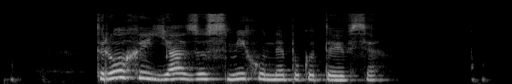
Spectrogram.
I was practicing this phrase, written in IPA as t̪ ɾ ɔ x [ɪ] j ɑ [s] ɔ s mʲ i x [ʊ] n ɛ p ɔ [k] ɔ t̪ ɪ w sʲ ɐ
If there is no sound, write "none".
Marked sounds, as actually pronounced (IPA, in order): ɪ, z, ʊ, k

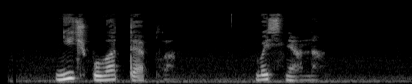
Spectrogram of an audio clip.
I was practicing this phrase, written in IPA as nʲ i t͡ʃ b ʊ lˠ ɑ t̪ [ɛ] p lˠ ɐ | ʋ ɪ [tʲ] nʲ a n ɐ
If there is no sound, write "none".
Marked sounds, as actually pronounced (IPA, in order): ɛ, sʲ

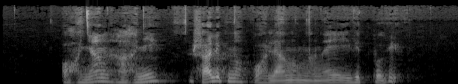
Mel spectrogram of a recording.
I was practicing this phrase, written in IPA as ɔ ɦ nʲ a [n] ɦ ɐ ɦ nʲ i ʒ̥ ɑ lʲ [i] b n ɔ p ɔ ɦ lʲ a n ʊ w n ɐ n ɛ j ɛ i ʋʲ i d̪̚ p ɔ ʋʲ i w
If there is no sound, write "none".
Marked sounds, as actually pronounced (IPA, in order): n, i

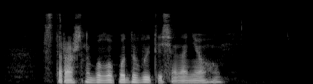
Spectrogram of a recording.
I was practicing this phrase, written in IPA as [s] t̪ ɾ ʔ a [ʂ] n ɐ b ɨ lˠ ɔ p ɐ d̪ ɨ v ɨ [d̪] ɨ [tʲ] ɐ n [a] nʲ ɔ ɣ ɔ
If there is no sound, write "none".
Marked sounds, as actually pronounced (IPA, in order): s, ʂ, t̪, sʲ, ɐ

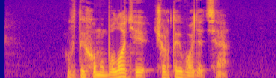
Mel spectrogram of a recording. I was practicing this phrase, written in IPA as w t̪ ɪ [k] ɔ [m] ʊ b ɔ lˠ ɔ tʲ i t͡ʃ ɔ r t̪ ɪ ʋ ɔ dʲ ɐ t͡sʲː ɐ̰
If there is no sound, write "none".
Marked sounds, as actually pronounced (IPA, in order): x, m

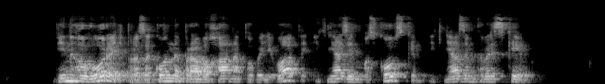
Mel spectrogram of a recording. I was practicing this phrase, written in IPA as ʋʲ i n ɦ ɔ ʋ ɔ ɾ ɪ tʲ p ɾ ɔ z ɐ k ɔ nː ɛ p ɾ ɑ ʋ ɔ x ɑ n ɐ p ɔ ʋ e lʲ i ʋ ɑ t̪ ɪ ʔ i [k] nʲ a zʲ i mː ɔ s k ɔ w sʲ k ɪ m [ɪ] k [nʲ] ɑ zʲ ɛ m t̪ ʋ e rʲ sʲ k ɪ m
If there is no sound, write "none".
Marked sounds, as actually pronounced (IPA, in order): k, i, nʲ

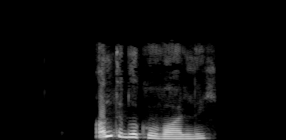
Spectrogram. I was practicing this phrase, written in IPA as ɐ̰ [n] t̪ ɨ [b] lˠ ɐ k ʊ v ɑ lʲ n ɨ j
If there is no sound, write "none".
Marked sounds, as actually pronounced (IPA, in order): n, b

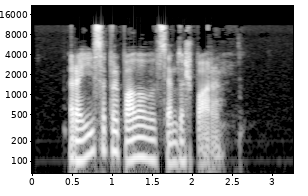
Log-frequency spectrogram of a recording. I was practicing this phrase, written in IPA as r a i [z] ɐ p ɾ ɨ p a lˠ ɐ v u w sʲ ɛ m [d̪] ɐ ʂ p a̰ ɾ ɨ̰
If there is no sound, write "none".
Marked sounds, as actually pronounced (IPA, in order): s, d̪

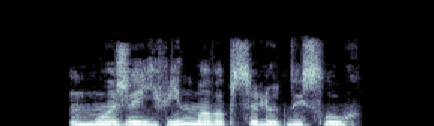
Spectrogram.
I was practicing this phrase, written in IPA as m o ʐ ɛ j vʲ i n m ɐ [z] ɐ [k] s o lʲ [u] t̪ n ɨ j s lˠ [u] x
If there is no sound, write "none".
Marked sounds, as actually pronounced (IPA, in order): v, p, u, u

